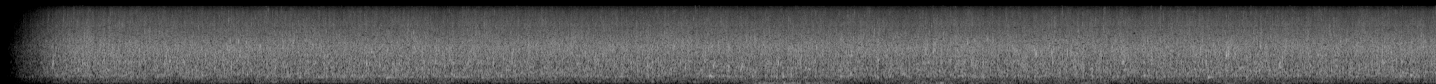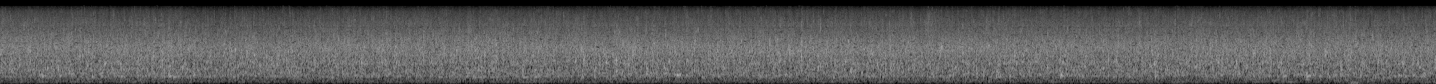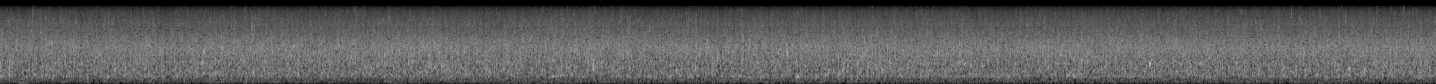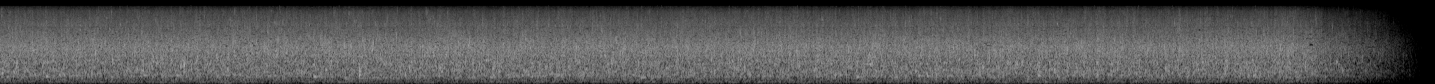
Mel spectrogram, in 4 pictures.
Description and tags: Vuolas, iso puro, vesi solisee ja kohisee.
Paikka/Place: Suomi / Finland / Kuusamo / Juuma
Aika/Date: 16.05.1978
